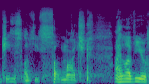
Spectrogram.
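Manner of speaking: almost hushed, holding her arm; soft tender repeat. Retold or imitated. Holding the girl's arm a second time, hushed tender assurance.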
